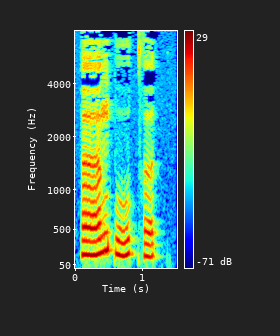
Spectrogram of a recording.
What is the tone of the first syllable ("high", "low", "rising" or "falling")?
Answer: rising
